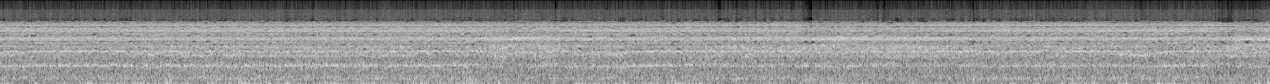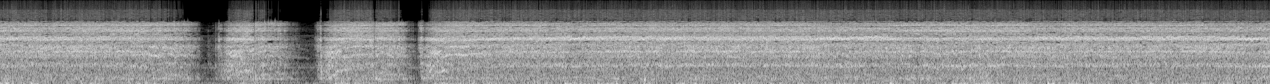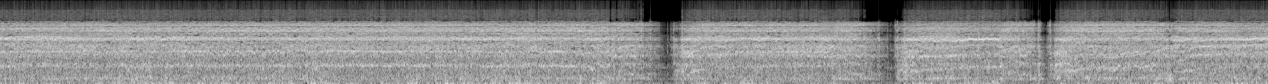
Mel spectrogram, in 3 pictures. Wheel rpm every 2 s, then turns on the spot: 220, 210, 220, 230, 230, 230, 220, 60, 110, 230, 230, 220, 230, 220, 230, 190, 150, 110, 170.
none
